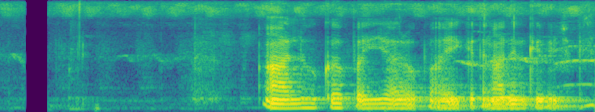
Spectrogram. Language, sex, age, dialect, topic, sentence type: Bhojpuri, male, 18-24, Southern / Standard, agriculture, question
